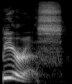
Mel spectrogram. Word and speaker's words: Beerus: As you've no doubt already noticed, I agree wholeheartedly with the more common angllicization of Beerus, as it rather ingeniously incorporates both the beer and virus meanings while keeping the original pronunciation far more intact than any other variant.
